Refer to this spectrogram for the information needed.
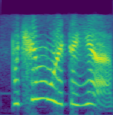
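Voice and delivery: high, loud indignant protest. A narrator's reading. Лида answers Васёк's accusation, indignant. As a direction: push back, voice leaping up. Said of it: "возмутилась Лида".

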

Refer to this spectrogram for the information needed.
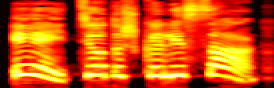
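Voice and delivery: loud, high shout. Acted. Mouse shouting out to the fox. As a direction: call out to the fox. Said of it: "мышонок закричал".

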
